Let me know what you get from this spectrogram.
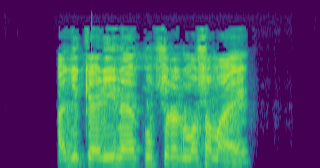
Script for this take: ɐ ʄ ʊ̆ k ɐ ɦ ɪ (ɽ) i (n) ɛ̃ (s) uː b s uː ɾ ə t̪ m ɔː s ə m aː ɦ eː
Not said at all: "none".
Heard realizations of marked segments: ɽ, n, x

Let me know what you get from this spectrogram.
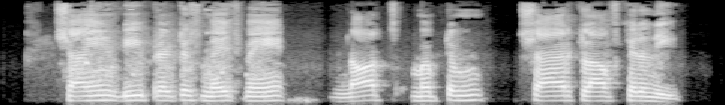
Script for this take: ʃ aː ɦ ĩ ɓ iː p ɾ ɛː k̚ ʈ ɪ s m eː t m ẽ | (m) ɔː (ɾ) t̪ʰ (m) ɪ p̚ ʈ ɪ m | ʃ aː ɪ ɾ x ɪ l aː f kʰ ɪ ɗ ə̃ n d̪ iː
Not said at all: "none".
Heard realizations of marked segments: n, ɾ, m

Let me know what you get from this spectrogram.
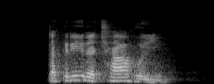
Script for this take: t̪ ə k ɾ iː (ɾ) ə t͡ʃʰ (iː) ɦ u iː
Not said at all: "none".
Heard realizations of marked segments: ɾ, aː

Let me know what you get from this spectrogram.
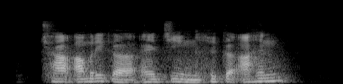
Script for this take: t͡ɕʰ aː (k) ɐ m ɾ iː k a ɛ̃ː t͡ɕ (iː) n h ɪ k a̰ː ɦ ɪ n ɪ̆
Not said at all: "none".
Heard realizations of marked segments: ʔ, iː

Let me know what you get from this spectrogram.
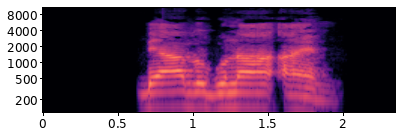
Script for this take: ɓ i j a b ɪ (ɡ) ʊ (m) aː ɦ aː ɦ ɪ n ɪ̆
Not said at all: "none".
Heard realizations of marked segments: ɡ, n

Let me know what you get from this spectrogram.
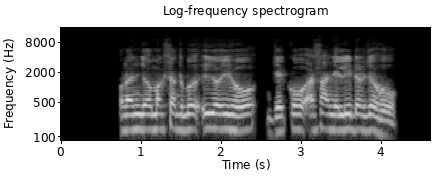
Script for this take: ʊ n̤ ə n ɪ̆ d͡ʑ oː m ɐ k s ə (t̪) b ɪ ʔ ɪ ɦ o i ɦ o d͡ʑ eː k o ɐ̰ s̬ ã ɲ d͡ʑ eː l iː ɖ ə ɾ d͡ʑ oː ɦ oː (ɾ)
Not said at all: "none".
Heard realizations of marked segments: d̪, none

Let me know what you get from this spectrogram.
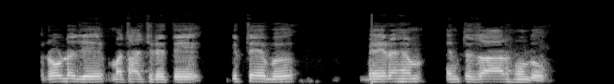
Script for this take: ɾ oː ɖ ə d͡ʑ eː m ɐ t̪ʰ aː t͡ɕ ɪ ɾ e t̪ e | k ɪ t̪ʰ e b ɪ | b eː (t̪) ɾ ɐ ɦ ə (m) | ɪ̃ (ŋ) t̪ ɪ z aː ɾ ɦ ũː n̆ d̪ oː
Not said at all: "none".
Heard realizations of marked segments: none, m, n

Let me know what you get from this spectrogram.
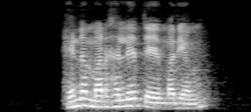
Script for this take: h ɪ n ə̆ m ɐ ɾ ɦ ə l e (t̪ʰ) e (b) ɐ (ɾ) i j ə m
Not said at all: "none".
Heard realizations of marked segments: t̪, m, ɾ

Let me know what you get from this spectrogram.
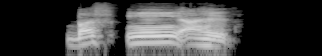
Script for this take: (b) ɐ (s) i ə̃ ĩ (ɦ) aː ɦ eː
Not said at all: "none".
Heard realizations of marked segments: b, s, none

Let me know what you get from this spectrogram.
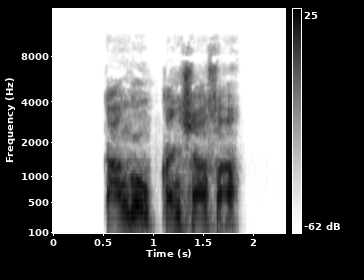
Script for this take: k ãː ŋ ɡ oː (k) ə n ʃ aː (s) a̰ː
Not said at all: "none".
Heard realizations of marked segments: k, s

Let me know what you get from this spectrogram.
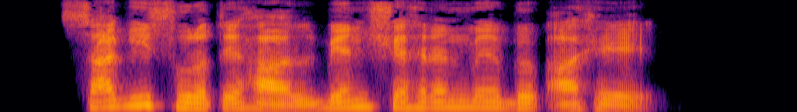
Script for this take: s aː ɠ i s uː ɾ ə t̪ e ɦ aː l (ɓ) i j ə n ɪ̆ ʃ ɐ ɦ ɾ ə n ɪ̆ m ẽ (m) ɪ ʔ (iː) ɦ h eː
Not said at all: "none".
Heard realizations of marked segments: ɓ, b, aː

